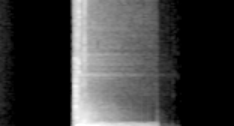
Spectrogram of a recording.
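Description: A menu chime sounds.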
